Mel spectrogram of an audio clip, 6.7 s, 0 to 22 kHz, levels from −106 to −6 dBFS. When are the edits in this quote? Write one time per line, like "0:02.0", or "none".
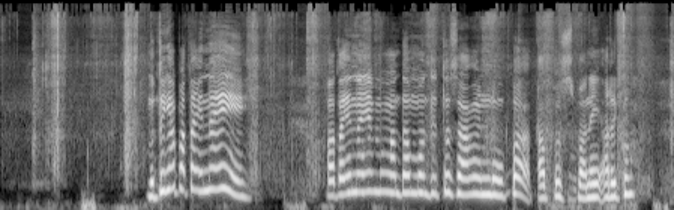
none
